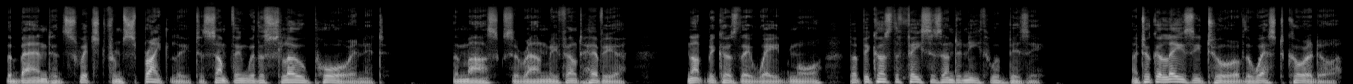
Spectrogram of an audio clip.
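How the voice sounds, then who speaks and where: A man reading a first-person detective story as an audiobook narrator, in a measured hardboiled style. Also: very deep voice, lively intonation, no echo, clean studio sound.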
